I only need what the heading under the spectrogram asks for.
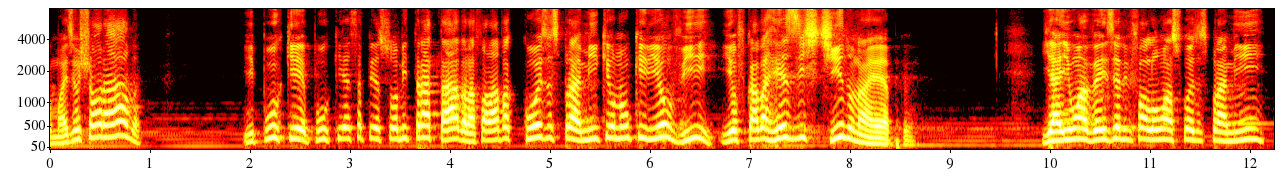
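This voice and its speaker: A Brazilian man giving a testimony sermon as a missionary student, talking in a halting, conversational way with many restarts. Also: high-pitched, a little mellow. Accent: Brazilian Portuguese.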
